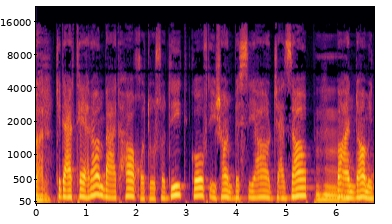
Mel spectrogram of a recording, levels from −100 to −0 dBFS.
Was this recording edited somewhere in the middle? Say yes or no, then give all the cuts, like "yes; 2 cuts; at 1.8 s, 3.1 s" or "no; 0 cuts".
no; 0 cuts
